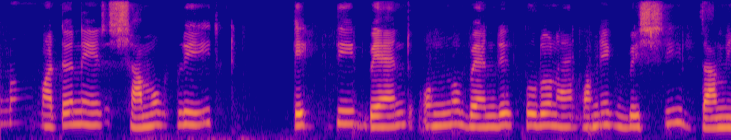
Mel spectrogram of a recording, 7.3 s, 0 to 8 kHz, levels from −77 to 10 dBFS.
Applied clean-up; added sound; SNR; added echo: neural mask model DeepFilterNet 3.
